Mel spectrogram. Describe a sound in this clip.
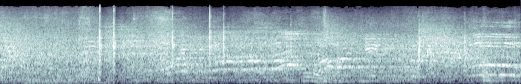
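Hockey sticks clack against the puck.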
